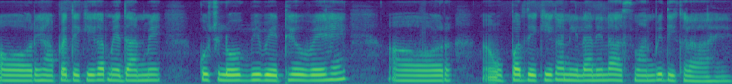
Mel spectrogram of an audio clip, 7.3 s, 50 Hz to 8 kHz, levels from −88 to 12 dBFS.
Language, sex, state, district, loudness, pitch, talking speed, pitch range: Hindi, female, Odisha, Khordha, -15 LUFS, 190 Hz, 180 wpm, 185-195 Hz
